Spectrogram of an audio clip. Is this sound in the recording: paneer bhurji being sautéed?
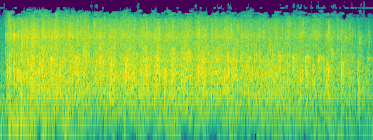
no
